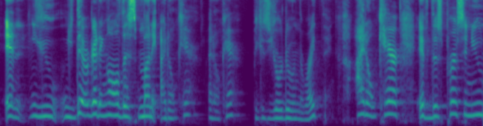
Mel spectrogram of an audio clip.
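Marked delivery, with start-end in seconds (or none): none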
